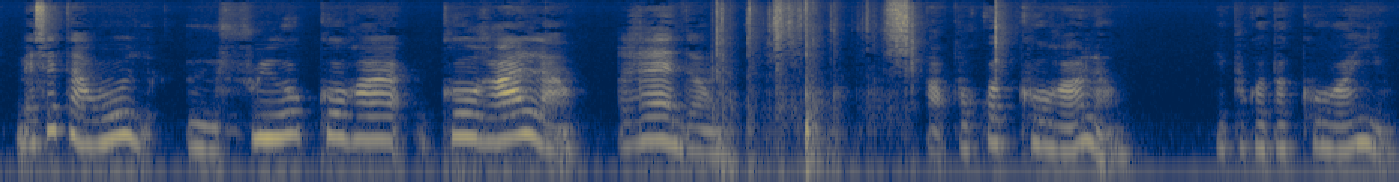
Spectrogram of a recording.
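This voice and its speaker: A woman's voice: on the high side, husky, lo-fi sound. A woman chatting casually in a haul vlog, thinking aloud as she tests colors and talking familiarly to her viewers. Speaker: YouTuber presenting art markers.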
